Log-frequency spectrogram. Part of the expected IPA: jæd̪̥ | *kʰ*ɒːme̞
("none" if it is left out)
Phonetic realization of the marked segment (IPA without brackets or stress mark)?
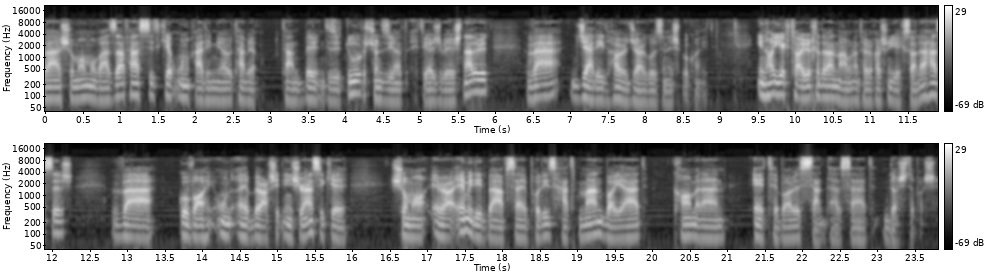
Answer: kʰ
